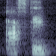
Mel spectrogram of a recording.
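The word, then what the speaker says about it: ASCII: code for information interchange pronounced as asking is widely using Alpha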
